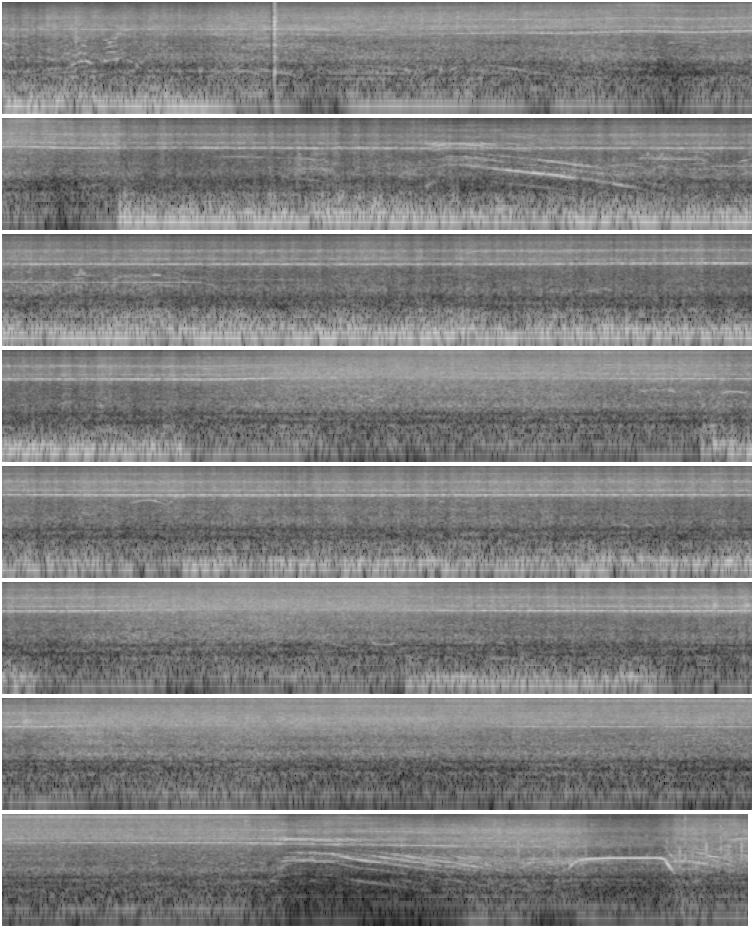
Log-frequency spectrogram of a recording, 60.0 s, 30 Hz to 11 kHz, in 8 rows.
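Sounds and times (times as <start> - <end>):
jet engine whine and rumble: 0.0 - 59.9.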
